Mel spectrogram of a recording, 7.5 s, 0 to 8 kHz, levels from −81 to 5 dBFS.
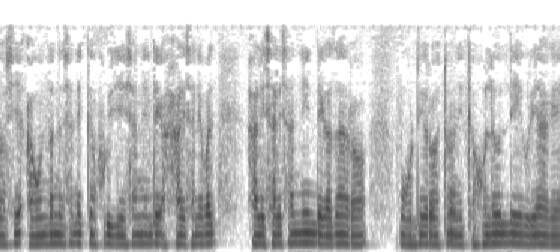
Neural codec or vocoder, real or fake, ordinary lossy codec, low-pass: none; real; MP3, 24 kbps; 7.2 kHz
